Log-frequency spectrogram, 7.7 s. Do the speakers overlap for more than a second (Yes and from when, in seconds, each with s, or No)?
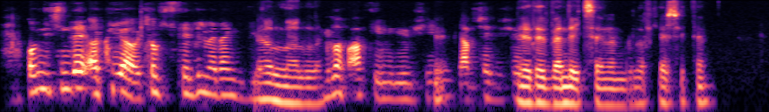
No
